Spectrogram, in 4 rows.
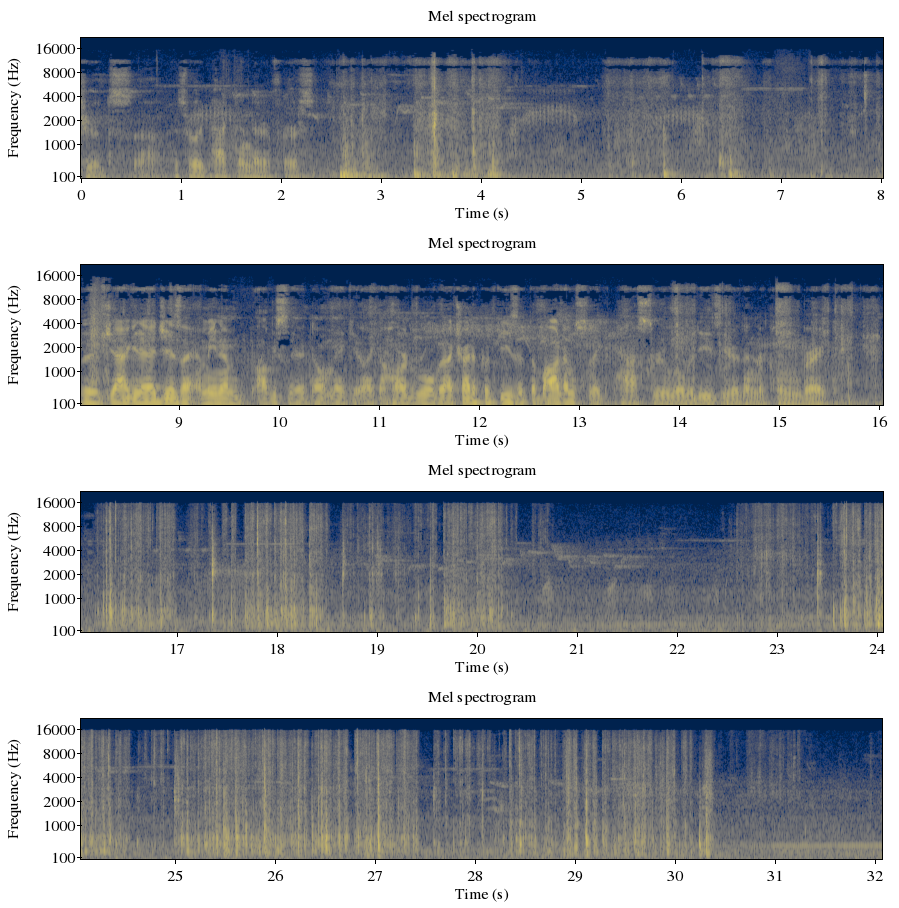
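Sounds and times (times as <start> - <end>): egg crates rustling and knocking: 2.5 - 4.5, 5.2 - 9.2, 13.7 - 20.8, 22.5 - 31.3.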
